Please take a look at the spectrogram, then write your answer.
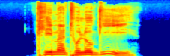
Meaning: climatology
- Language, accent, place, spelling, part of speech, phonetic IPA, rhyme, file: German, Germany, Berlin, Klimatologie, noun, [klimatoloˈɡiː], -iː, De-Klimatologie.ogg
